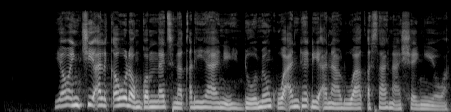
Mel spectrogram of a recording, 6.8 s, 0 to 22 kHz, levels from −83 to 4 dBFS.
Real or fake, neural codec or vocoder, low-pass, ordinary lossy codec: real; none; 14.4 kHz; none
